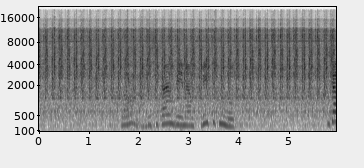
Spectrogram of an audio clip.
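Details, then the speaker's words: Renault Megane 2 engine at cold idle after additive poured in: fast, even metallic knocking without letting up; teardown showed worn shafts, bearings and scoring on crankshaft, engine considered dead; crankshaft bearing knock. "проблема стуки в моторе по разбору показала изношенности валов и подшипников задели на коленчатом валу мотор труп"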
